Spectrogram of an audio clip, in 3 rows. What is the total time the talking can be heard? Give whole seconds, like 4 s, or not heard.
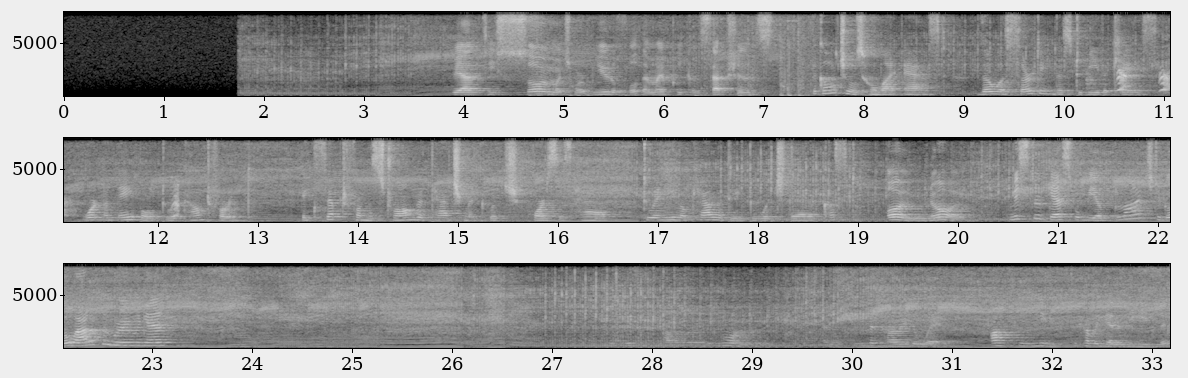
25 s.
